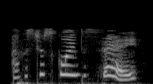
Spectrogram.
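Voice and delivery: high, timid protest; a hen-pecked husband getting a word in; meek protest. A narrator's reading. Caveman tries to answer his wife, meek high protest.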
